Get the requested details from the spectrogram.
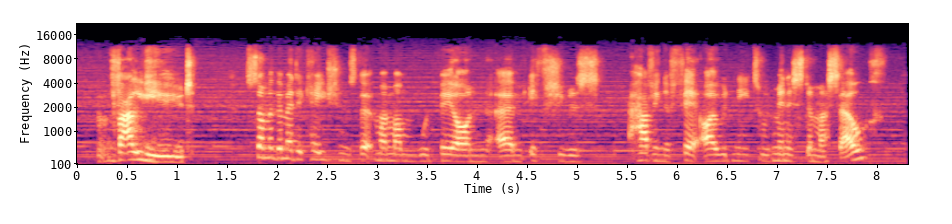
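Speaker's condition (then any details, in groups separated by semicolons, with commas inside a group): No condition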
